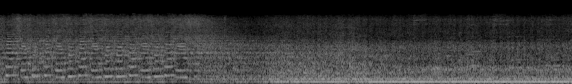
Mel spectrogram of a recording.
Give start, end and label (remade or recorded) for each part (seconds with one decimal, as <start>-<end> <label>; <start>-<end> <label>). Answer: 0.0-5.7 recorded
